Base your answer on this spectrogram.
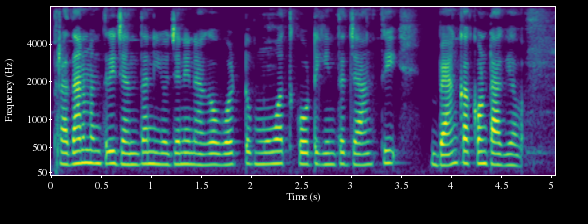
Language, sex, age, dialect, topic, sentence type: Kannada, female, 56-60, Northeastern, banking, statement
